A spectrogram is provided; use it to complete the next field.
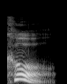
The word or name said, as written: coal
